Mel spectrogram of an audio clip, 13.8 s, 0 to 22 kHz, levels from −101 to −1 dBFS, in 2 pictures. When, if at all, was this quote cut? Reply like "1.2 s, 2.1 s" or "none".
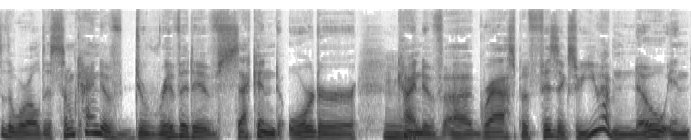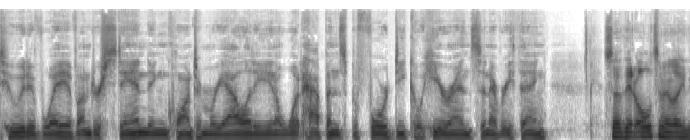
none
